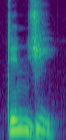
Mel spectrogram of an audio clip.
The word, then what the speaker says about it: dingy: example dingi and stingi these two words have the regular n Sound n plus the J like juice together stin G together stingy or d g together dingy this wall is very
